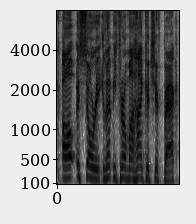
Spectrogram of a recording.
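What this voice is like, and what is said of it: Put-on British accent. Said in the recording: “I don't like doing a British accent, I'm sorry. ... you don't have to have a British accent”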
